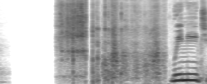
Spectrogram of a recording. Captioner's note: pills rattling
